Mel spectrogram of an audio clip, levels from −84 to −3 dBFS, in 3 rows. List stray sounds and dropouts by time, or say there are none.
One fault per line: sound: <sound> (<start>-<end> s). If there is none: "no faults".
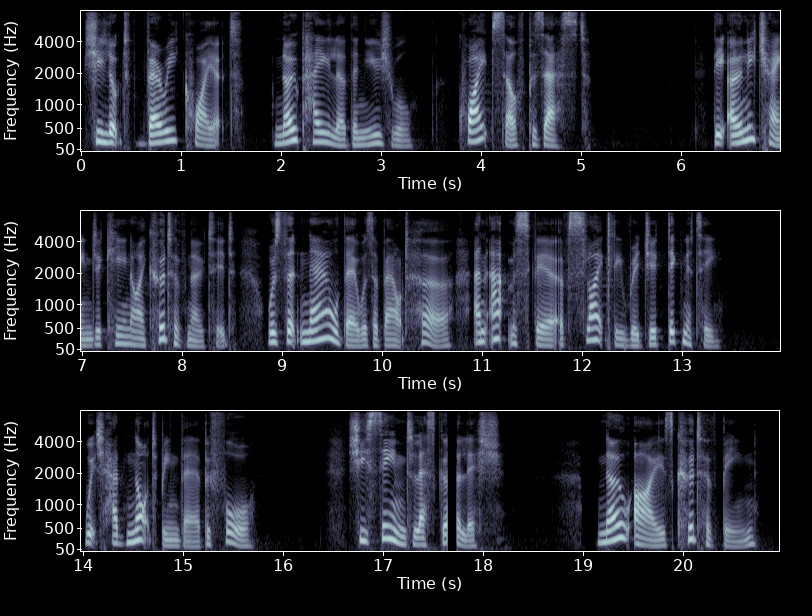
sound: dropout (17.6-17.7 s)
